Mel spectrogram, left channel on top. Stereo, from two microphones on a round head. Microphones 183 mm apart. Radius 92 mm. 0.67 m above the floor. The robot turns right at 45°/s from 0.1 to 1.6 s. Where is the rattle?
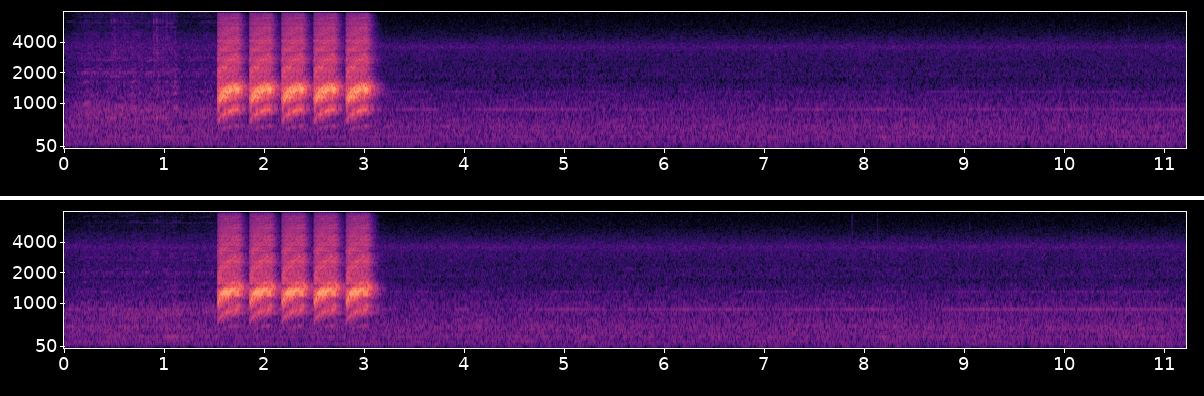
No rattle in this recording.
